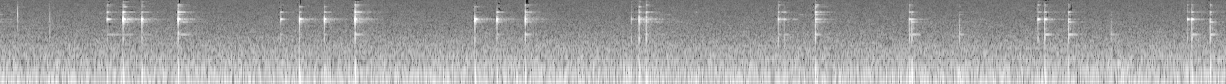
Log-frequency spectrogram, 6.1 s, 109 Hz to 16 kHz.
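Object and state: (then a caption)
Ceramic saucer. A small white ceramic saucer resting on a palm is tapped on its upper face with the fingernails of the other hand. About 20 quiet, bright, clicky taps with a high ringing tone come in irregular clusters of two or three. Each tap dies away almost instantly over a faint background hiss.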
